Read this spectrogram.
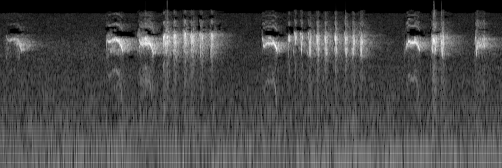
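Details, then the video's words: High-pitched song of a scarlet-backed flowerpecker, alternating single sharp tsip notes with rapid ticking trills of about a dozen pulses, three bursts in five seconds. "เสียงนกชมพูสวน Scarlet-Backed Flowerpecker Sound"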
